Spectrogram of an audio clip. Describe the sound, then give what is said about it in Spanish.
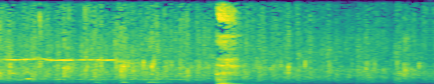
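Steady applause from an audience for the speaker's wife fills the whole stretch, a dense crackle of many hands clapping, with a brief louder burst partway through before it carries on at an even level. “Eh, un aplauso para mi esposa, estuvo tremendo.”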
